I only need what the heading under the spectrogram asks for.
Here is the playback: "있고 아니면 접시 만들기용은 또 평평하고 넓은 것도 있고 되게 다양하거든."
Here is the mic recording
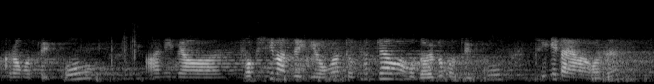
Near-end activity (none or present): none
